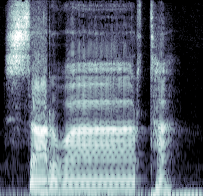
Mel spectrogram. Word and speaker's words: Sarvartha: Chữ A cuối của chữ Sarva và chữ A đầu của chữ Artha ghép lại thành một chữ A dài. Đó, cho nên chúng ta sẽ đọc là Sarvartha Sadhani.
